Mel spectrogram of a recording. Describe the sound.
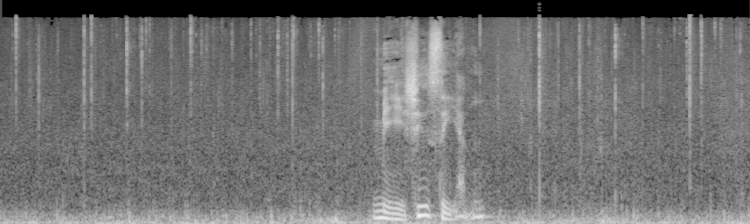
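A fireplace fire crackles steadily in the background with sharp, irregular pops and snaps, while a voice briefly speaks a short phrase over it midway through.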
